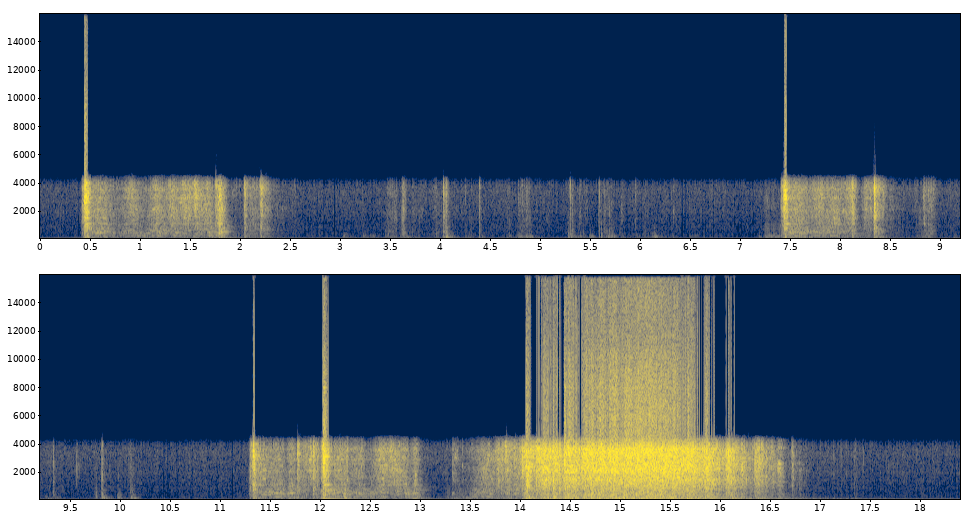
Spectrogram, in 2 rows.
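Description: Big-block Chevy 454 V8 being cranked by its starter in three short bursts of a second or two, each starting with a click, on its first start after sitting ten years. Near the end it catches and runs loudly for about two seconds, then dies away.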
